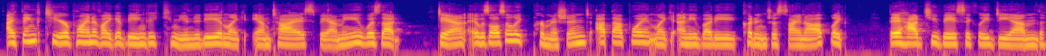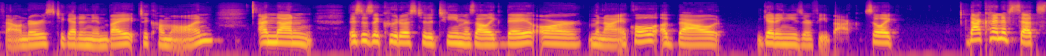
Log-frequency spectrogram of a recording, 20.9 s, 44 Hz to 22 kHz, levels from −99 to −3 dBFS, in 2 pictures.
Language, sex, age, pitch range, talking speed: English, female, 20-39, 165-200 Hz, 205 wpm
